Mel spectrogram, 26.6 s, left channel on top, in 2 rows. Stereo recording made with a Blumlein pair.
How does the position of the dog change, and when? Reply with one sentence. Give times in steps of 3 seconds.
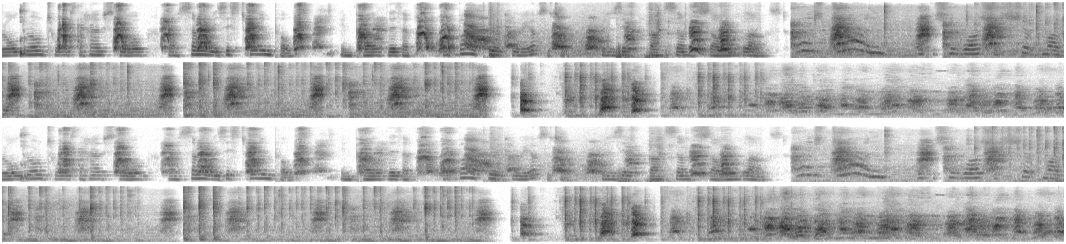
You can hear the dog on the left from 0 s and on the right from 21 s.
